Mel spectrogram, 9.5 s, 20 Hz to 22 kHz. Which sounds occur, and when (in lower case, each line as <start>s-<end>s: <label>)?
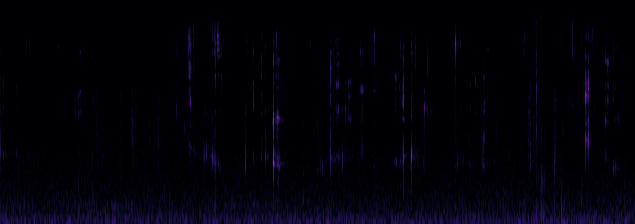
0.0s-0.4s: mastication
1.1s-1.6s: mastication
1.7s-1.8s: mastication
1.9s-2.1s: mastication
2.2s-2.5s: mastication
2.6s-3.3s: mastication
3.6s-4.3s: mastication
4.7s-5.5s: mastication
5.6s-5.6s: mastication
5.9s-6.5s: mastication
6.8s-7.4s: mastication
7.6s-7.7s: mastication
7.8s-8.2s: mastication
8.3s-8.6s: mastication
8.7s-8.9s: mastication
9.0s-9.3s: mastication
